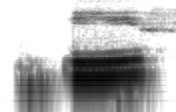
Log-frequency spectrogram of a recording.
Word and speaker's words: east: When you have two vowels that are side by side or next to each other, the one you pronounce is the first vowel, E, and we give it that long sound. And the second vowel, A, we do not pronounce it. It is silent. So this is east.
